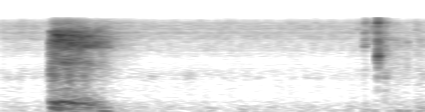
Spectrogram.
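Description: A person clearing their throat once, briefly.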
